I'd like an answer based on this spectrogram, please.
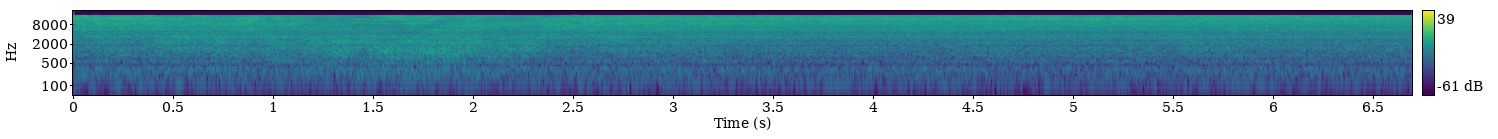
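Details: Airproducts Integra oxy-acetylene cylinders with built-in regulators and small mixer torch, welding with pressures set by ear, aiming for 4 psi: steady even hiss, no popping or sputtering; normal clean torch flame.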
